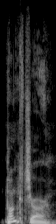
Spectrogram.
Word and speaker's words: Puncochar: Puncochar.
